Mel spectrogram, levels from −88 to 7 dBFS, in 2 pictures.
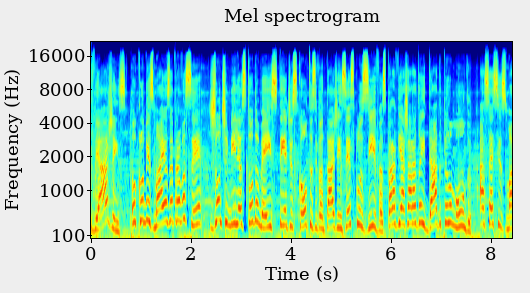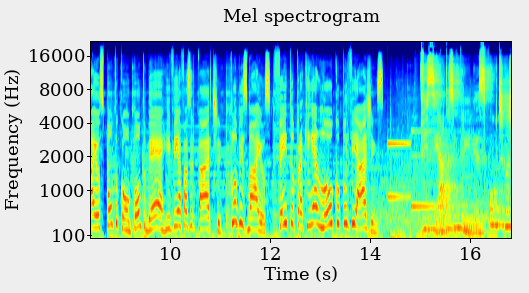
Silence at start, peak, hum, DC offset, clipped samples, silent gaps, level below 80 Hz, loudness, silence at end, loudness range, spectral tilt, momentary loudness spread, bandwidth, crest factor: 0 s; -2 dBFS; none; under 0.1%; under 0.1%; none; -34 dBFS; -13 LUFS; 0 s; 1 LU; -3 dB/octave; 4 LU; 19.5 kHz; 12 dB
